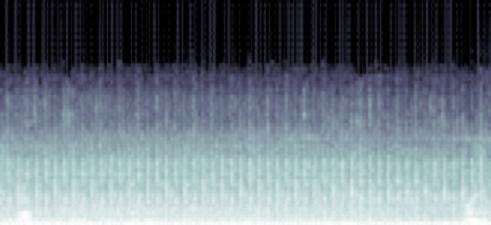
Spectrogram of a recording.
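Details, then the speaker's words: VW Beetle flat-four after plug wire firing order corrected: even, regular chuff at about three beats a second with no stumbles; normal smooth idle, engine running again. "that sounds better don't it oh Beetlejuice is alive again"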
